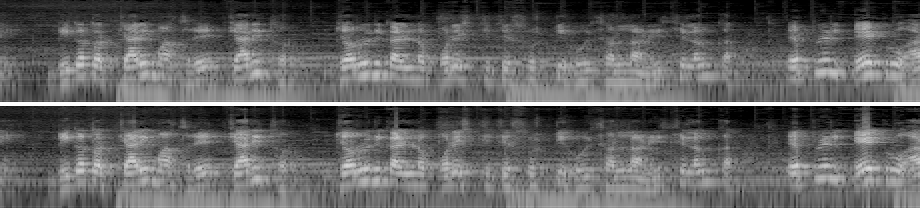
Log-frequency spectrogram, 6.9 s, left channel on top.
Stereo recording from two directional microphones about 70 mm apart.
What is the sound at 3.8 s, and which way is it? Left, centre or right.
Speech, left.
